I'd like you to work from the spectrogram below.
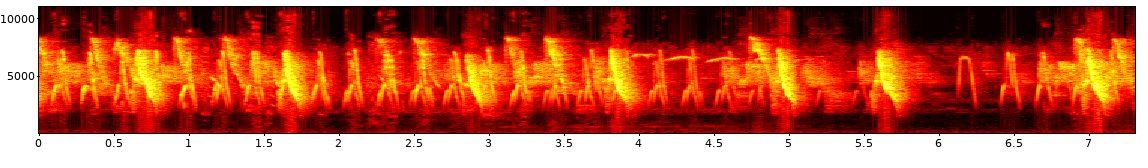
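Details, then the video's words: Agitated Bar-winged prinia chatter, a lure sound for attracting prinias in forest: unbroken, excited stream of sharp high chips with louder emphatic bursts about every second, and a brief pause near the end. "suara ciblek ribut"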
